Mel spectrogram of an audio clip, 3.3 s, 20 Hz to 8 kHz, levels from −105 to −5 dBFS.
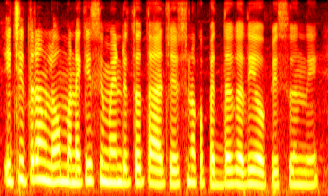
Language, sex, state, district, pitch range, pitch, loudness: Telugu, female, Telangana, Mahabubabad, 205-245 Hz, 225 Hz, -14 LUFS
